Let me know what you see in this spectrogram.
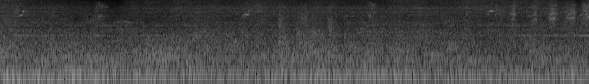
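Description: Freight train wagons rolling past at steady speed: a continuous noise of steel wheels running on the rails.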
